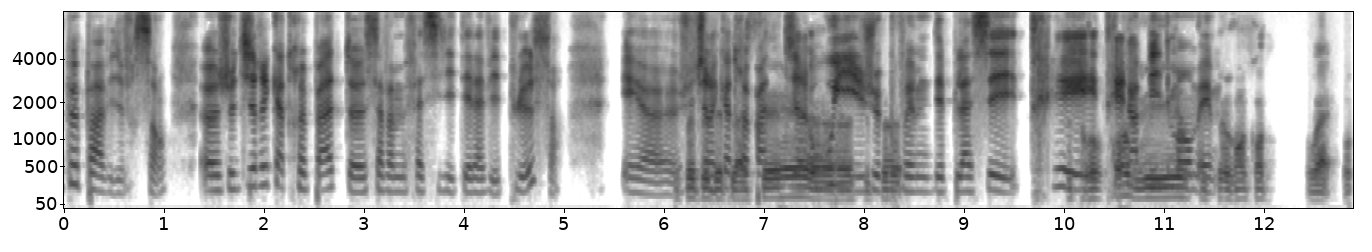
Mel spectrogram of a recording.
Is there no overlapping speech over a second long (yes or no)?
no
